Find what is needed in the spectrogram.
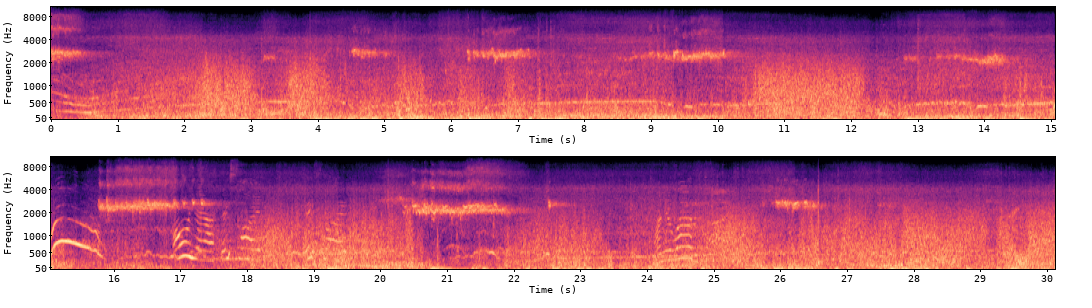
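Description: Electric go-kart driven hard around a tight track, heard from onboard: a steady rushing noise under a motor whine that rises and falls in pitch with speed, and short tire squeals that come again and again through the corners.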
